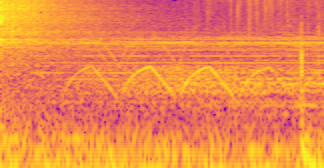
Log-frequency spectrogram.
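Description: A siren wailing in quick rising-and-falling sweeps, about three a second, over a low rumble, with a sharp click near the end.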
